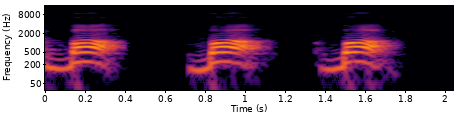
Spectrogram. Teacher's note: होठ से होठ लग रहा है तो आप बोल देंगे ओष्ठ है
